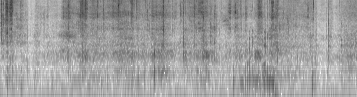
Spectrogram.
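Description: Rustling and scraping of foam packing pieces and foil card packs being dug out of a cardboard box by hand, with irregular small clicks and knocks.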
